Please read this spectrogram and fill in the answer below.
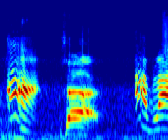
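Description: A high-pitched voice giving four short, wordless exclamations, each sliding in pitch, with brief pauses between them.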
